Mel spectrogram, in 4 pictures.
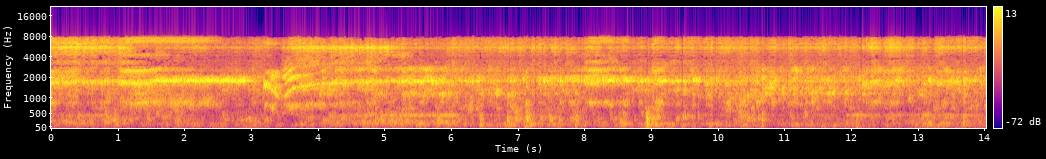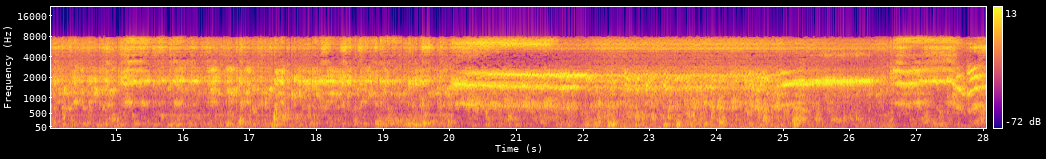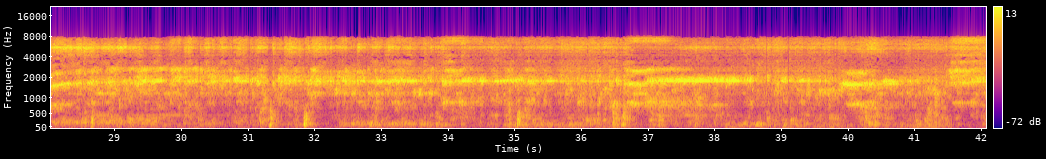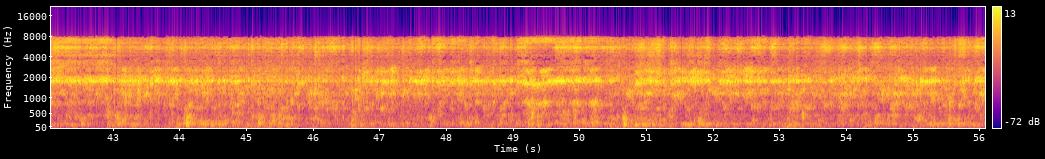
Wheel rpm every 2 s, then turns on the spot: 210, 210, 210, 230, 230, 230, 230, 240, 230, 230, 220, 210, 220, 220, 220, 230, 230, 230, 230, 230, 230, 230, 230, 230, 230, 230, 230, 230.
none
